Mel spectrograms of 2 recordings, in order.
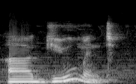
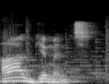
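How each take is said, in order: First: The middle 'gu' vowel is drawn out long. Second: The middle 'gu' vowel is kept short. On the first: The speaker calls it wrong. "don't say argument. Don't make it the gu" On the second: The speaker calls it right. "Just argument. Just a short u"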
